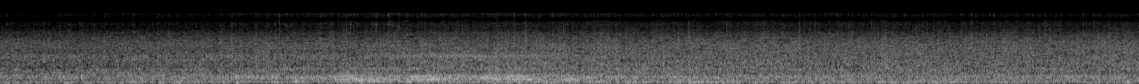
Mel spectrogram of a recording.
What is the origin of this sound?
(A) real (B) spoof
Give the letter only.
A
